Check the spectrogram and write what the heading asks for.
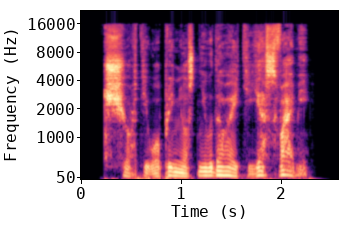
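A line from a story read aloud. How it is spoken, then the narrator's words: Barely audible rustling whisper. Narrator (Russian): еле слышно прошелестел в ухо Фондорину Корнет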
